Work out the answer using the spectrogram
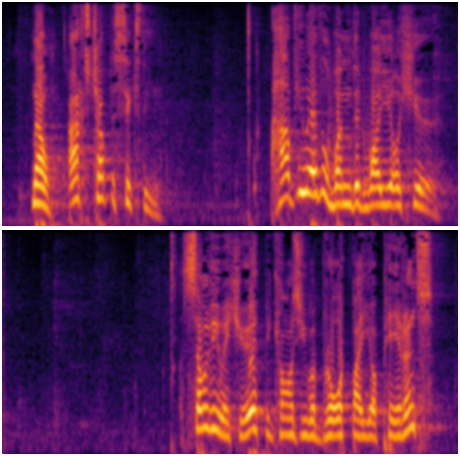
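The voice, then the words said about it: South Welsh accent. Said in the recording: “You can tell from the accent that I'm no stranger to this part of the world. So it's nice to come back to South Wales”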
